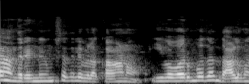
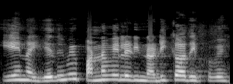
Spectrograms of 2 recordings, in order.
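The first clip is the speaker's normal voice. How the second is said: raised, higher-pitched exasperation; agitated protest; 4 semitones higher, 4 dB louder than usual. Acted. Boy insisting she is only acting, agitated. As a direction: snap back in disbelief.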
